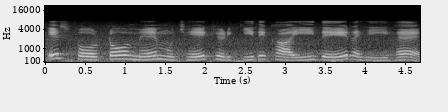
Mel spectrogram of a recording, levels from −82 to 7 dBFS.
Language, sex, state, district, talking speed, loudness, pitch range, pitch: Hindi, female, Madhya Pradesh, Katni, 115 wpm, -17 LUFS, 205-240 Hz, 220 Hz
